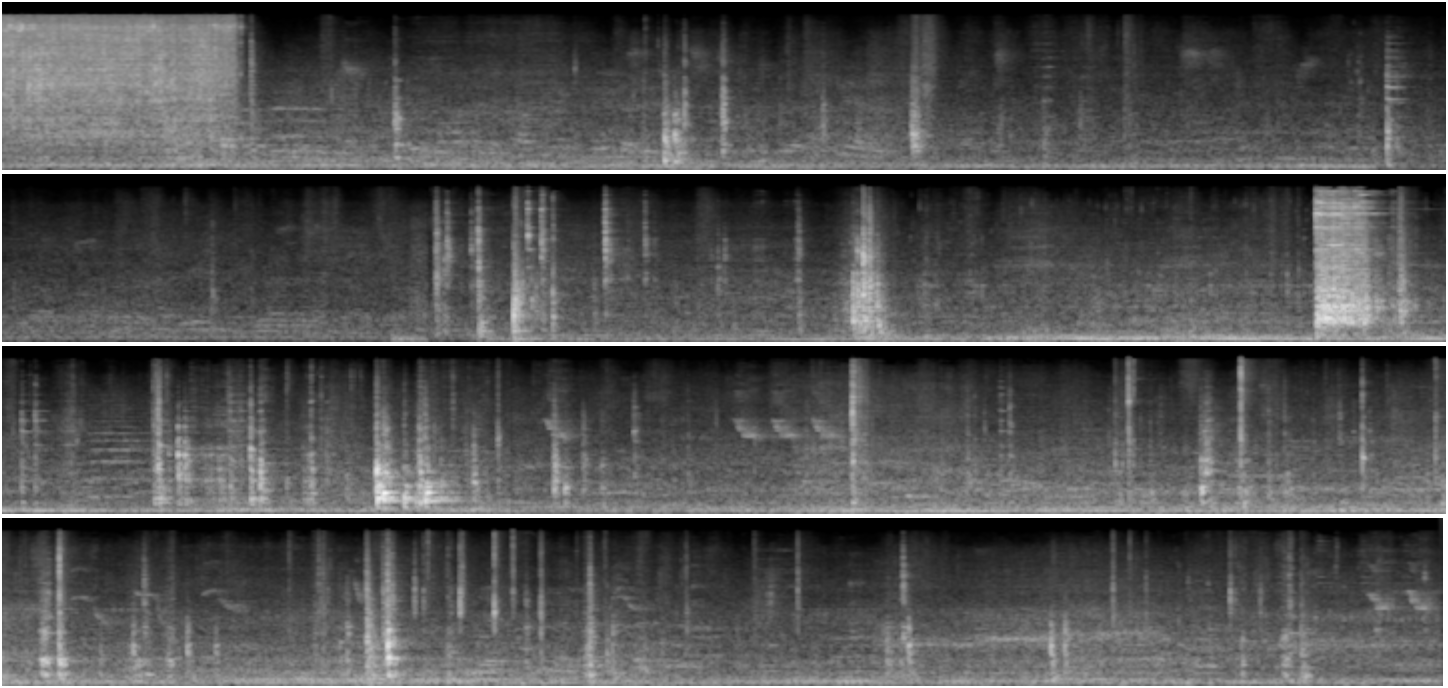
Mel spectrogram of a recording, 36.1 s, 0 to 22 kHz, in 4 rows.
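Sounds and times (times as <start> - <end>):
clicks and knocks handling parts: 33.6 - 35.5.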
